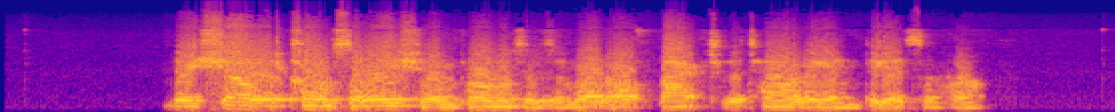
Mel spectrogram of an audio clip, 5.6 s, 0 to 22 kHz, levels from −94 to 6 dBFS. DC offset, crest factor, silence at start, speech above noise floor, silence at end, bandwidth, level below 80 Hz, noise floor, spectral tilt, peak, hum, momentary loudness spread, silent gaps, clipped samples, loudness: under 0.1%; 6 dB; 0.85 s; 48 dB; 0.65 s; 15.5 kHz; -42 dBFS; -53 dBFS; -4.5 dB/octave; 0 dBFS; none; 5 LU; none; 0.6%; -6 LUFS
